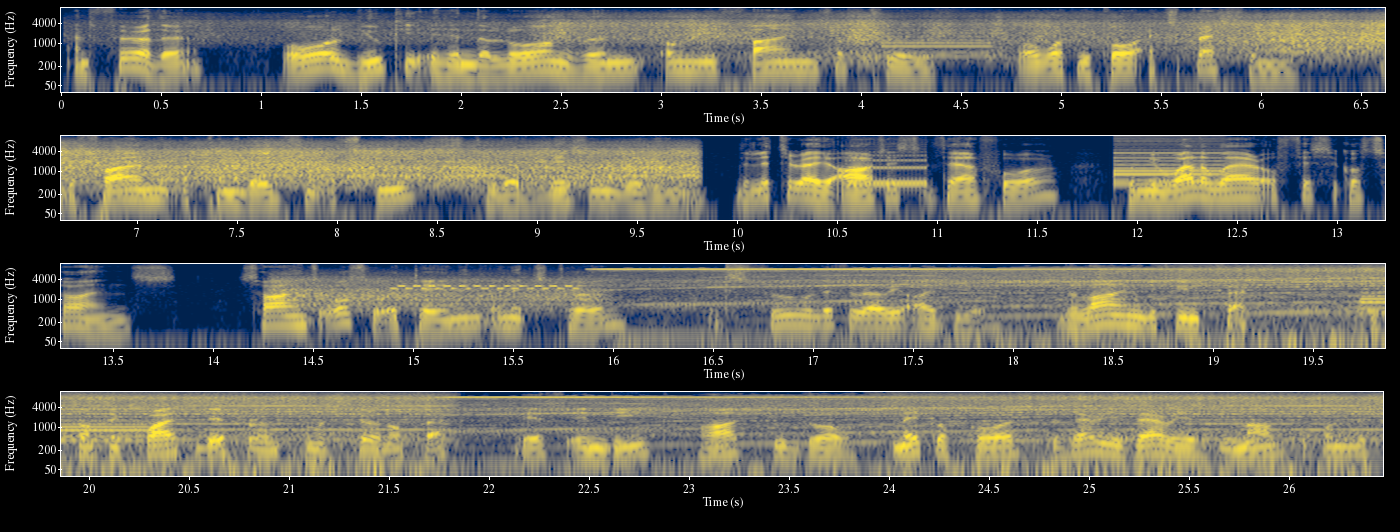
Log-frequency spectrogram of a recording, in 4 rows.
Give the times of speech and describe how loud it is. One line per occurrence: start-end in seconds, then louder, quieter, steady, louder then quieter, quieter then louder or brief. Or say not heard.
0.1-26.4 steady.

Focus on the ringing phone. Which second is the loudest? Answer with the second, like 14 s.
11 s.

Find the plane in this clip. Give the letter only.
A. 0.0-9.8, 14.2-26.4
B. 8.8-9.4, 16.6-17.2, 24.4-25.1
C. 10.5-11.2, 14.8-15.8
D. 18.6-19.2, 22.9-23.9
A.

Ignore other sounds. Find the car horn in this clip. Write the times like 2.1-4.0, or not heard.
4.0-4.8, 11.8-12.6, 19.7-20.4.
